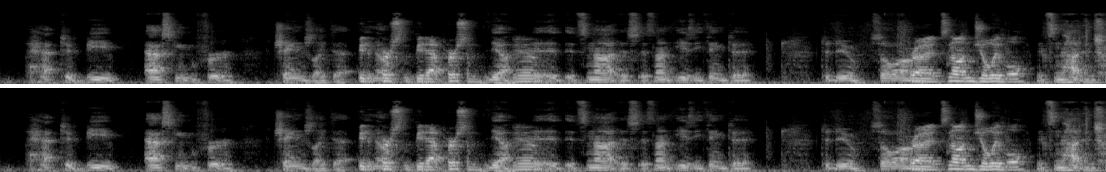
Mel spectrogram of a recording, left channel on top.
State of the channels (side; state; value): both; identical; correlation 1.00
